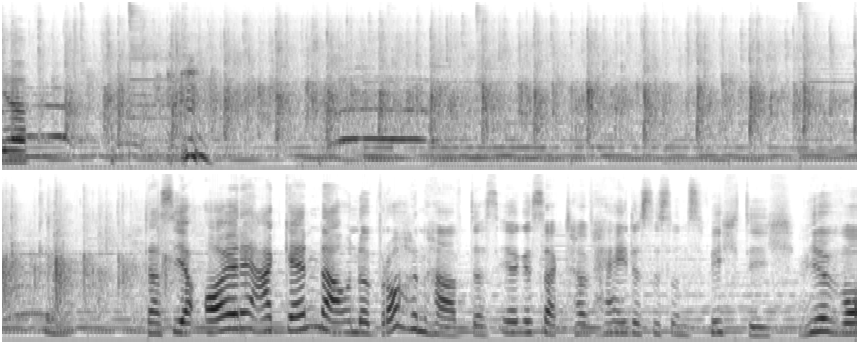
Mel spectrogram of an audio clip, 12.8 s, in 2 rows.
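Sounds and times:
speech: 0:00.0 - 0:00.4, 0:01.3 - 0:01.8, 0:07.5 - 0:12.8
audience applause: 0:00.0 - 0:07.8.

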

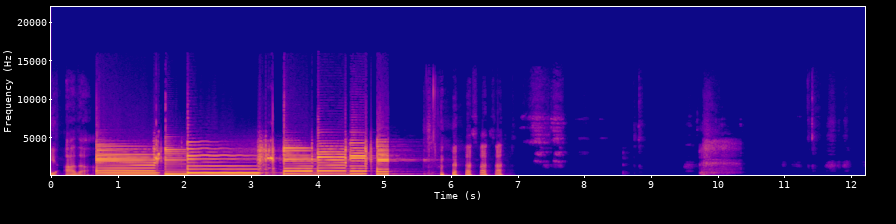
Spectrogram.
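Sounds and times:
speech: 0:00.0 - 0:01.0, 0:06.0 - 0:06.9
distorted electric guitar through profiled amplifier stack: 0:00.6 - 0:05.8
laughter: 0:05.6 - 0:07.6.

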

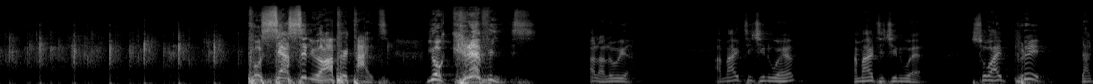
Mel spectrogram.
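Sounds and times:
audience clapping hands: 0:00.0 - 0:03.2
speech: 0:02.6 - 0:05.3, 0:05.9 - 0:06.4, 0:07.2 - 0:10.9.

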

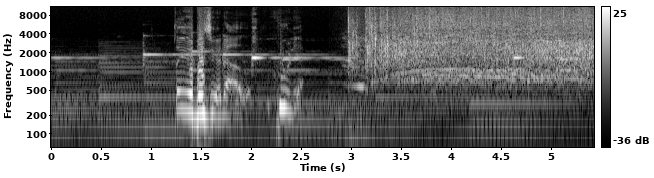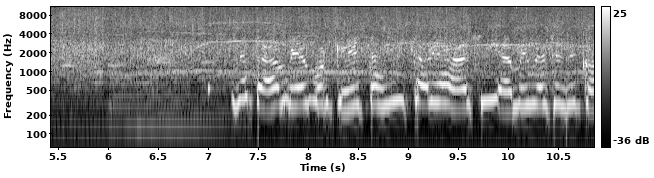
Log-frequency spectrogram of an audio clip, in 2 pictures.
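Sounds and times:
speech: 0:01.2 - 0:03.0, 0:07.2 - 0:10.8
audience applause: 0:03.0 - 0:10.8.

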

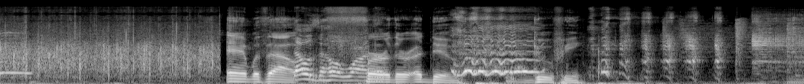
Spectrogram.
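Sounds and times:
applause: 0:00.0 - 0:02.2
speech: 0:02.3 - 0:04.7, 0:05.4 - 0:06.0
laughter: 0:04.5 - 0:07.7.

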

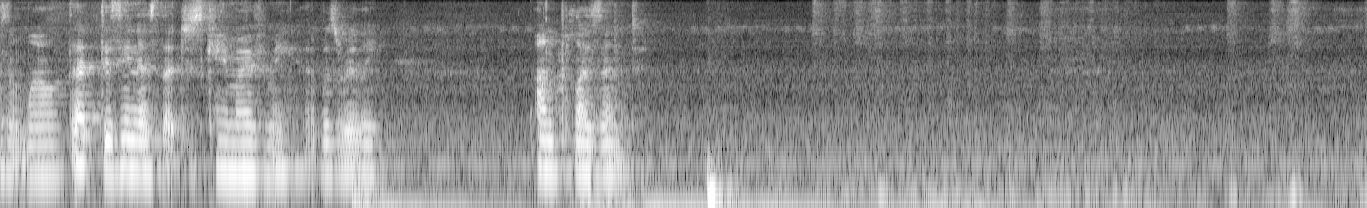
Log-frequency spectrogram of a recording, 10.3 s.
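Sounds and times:
speech: 0:00.0 - 0:03.0, 0:04.0 - 0:05.4
pencil sketching and doodling on paper: 0:06.1 - 0:08.6, 0:09.2 - 0:10.2.

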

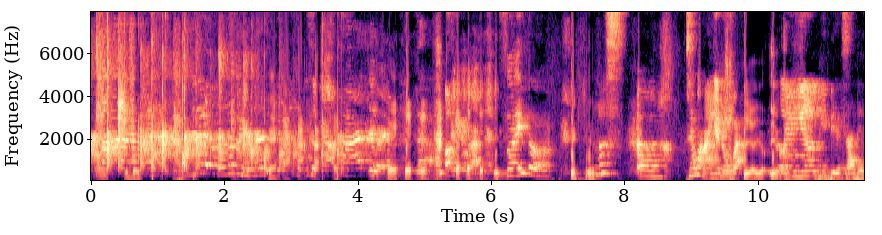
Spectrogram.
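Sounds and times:
hand clapping: 0:00.0 - 0:04.3
laughter: 0:00.1 - 0:01.7, 0:02.4 - 0:06.4, 0:07.2 - 0:07.8
speech: 0:00.5 - 0:11.5.

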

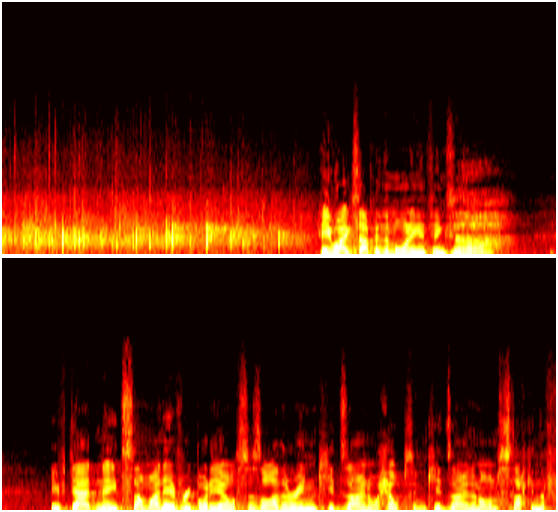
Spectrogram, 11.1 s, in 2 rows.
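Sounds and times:
church audience clapping welcoming the speaker's son to the stage: 0:00.0 - 0:03.4
speech: 0:03.2 - 0:05.0, 0:06.0 - 0:11.0.

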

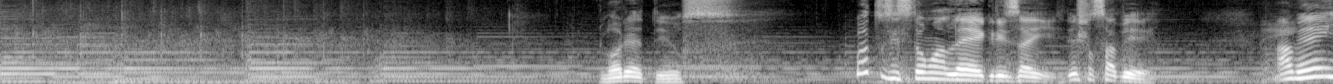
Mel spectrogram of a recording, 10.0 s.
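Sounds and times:
audience applause: 0:00.0 - 0:03.8
sustained keyboard chords: 0:00.0 - 0:10.0
speech: 0:04.5 - 0:05.6, 0:06.4 - 0:08.8, 0:09.6 - 0:10.0.

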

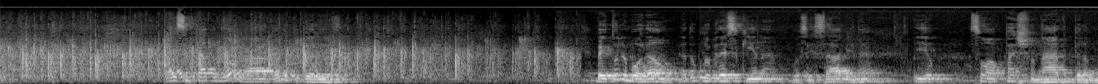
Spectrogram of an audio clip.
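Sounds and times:
audience applause: 0:00.0 - 0:06.5
speech: 0:01.7 - 0:03.7, 0:06.0 - 0:10.9.

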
